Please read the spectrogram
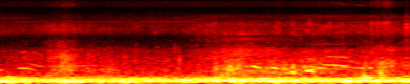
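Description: Wind buffeting a wearable action camera's microphone: a steady low rumble, with faint wavering voices or calls above it.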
